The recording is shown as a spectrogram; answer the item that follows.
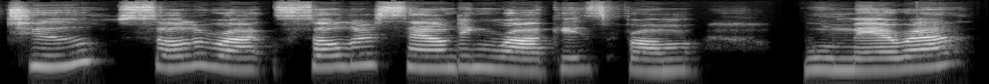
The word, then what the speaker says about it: Woomera: He launched two solar sounding rockets from Woomera. Did I pronounce that correct, Dr. Strong? Woomera, Boomerang. Woomera, South Australia.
